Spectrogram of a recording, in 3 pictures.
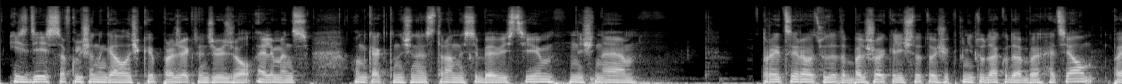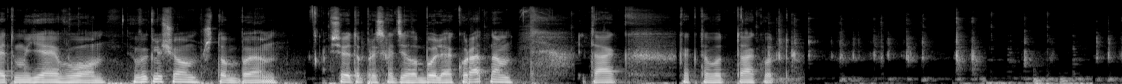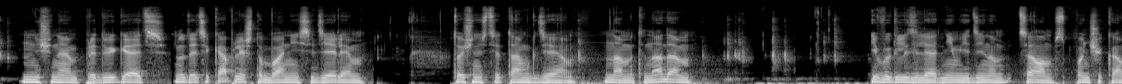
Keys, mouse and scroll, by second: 2.6 middle click, 3.7 g, 5.2 middle click, 9.7 ctrl+z, 10.3 middle click, 12.0 click, 14.9 middle click, 15.0 alt+z, 15.5 middle click, 16.7 middle click, 17.1 g, 17.9 middle click, 19.2 ctrl+z, 19.6 middle click, 19.8 alt+z, 20.0 ctrl+g, 21.1 middle click, 21.3 scroll down 2, 21.5 middle click, 21.9 scroll up 2, 22.1 middle click, 22.4 alt+z, 22.6 middle click, 26.1 g, 30.9 g.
